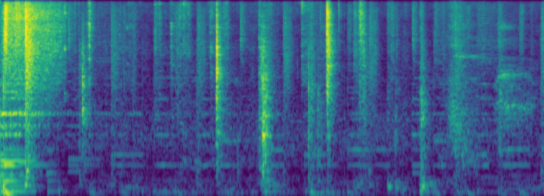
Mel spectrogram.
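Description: Background music fading out in the first second, then scattered knocks and thumps of boxes and goods being handled in the metal cargo box of a moving truck.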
